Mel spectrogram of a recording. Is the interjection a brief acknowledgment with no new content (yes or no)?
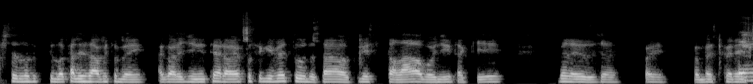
no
